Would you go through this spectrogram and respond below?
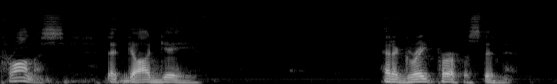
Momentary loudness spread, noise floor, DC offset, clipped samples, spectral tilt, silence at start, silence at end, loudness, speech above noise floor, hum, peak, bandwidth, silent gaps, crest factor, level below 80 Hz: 18 LU; -71 dBFS; under 0.1%; under 0.1%; -7.5 dB/octave; 0 s; 0.45 s; -28 LUFS; 44 dB; none; -8 dBFS; 11.5 kHz; none; 20 dB; -52 dBFS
